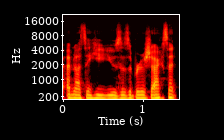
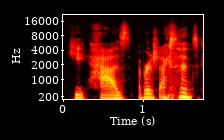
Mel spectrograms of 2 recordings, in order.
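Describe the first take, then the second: First: "uses" picked out for contrast; stress on uses. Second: "has" picked out as the correction; emphatic "has", amused correction; stress on has. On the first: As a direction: lean on "uses" as the word being corrected. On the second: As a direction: lean on "has" against the earlier verb. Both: Real, not acted.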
